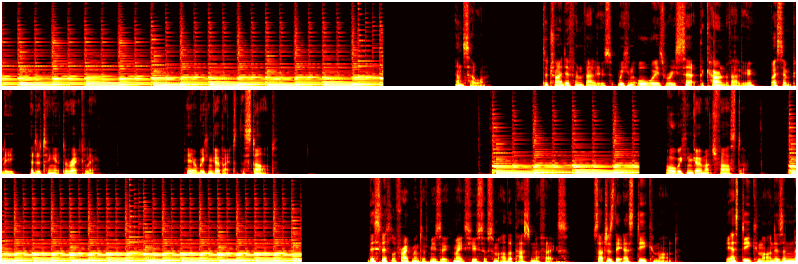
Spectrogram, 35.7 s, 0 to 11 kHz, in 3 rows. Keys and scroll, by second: 5.6 F8, 12.1 Page_Up, 13.5 Left, 15.3-16.1 typing, 19.2 alt+space, 21.4 F8, 21.6 Page_Up, 22.5 6, 23.6 alt+space, 28.2 F8.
